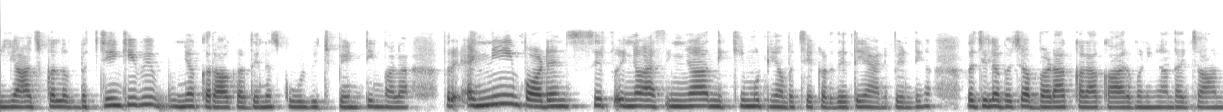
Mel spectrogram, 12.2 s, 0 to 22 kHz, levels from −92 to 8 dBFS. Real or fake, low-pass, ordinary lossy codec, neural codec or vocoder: real; 7.2 kHz; Opus, 24 kbps; none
